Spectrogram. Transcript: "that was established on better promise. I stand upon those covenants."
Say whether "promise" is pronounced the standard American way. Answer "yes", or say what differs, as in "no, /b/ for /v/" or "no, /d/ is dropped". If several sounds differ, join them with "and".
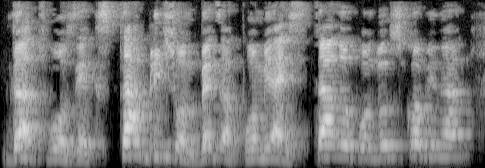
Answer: no, /s/ is dropped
